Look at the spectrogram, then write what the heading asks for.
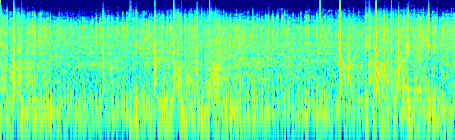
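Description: Fireworks display going off: many bangs and pops in quick, irregular succession over a continuous crackle, with no pause.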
